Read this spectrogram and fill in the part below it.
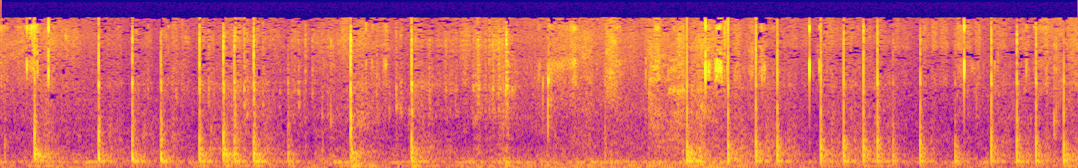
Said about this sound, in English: So the physics example I showed you was this. So this is the bouncing ball.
